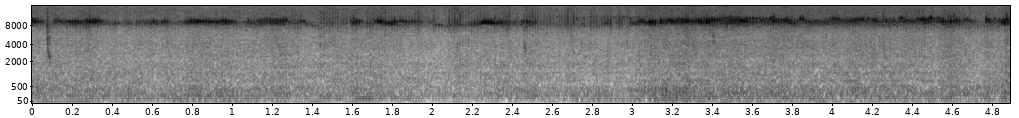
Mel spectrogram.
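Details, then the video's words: Many hummingbirds fighting over territory at a busy sugar feeder in Bigfork, Montana, filmed on a Canon 7D: thin high squeaky chirps over a steady high whine of fluttering wings, with scattered short ticks. "Hummingbird Feeder Frenzy II in Bigfork Montana Territorial fighting"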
